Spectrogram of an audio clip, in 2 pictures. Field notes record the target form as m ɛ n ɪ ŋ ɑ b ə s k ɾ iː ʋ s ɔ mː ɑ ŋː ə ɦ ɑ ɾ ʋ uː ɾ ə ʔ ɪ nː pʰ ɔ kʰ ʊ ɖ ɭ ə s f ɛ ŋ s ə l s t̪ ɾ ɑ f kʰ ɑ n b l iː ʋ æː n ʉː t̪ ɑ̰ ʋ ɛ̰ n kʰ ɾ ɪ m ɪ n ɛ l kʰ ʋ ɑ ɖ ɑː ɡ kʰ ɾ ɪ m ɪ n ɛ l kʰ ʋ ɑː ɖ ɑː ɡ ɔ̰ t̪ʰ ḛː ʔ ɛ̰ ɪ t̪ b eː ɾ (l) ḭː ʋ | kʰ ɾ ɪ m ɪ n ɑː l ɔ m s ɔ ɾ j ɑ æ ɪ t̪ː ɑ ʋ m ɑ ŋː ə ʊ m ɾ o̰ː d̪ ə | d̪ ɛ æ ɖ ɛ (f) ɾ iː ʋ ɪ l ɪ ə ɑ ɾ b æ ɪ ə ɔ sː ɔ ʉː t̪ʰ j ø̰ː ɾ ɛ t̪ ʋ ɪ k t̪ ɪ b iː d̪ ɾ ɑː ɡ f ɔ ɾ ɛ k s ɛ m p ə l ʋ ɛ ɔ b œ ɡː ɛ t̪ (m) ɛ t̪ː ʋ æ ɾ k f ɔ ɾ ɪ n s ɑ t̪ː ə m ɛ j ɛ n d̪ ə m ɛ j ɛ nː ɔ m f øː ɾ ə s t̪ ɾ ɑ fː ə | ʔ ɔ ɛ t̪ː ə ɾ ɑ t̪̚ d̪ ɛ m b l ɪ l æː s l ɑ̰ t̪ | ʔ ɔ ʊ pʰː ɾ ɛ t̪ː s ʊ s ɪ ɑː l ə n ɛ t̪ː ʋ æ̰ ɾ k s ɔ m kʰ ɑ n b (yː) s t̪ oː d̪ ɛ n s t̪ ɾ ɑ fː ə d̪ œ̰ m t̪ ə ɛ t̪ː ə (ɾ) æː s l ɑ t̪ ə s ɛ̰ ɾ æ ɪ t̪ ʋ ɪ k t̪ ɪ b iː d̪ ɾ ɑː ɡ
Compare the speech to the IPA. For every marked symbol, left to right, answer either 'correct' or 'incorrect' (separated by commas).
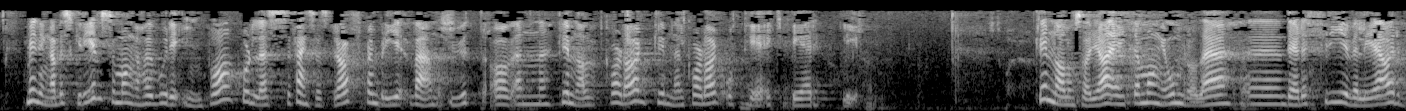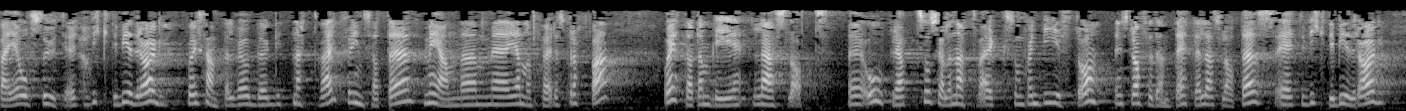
correct, correct, incorrect, incorrect, incorrect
